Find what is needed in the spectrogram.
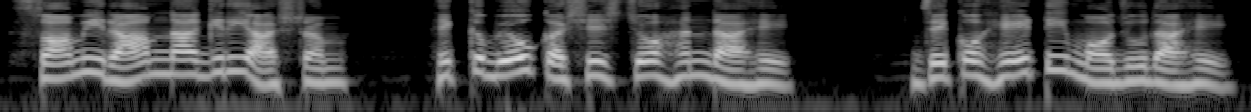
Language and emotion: Sindhi, neutral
